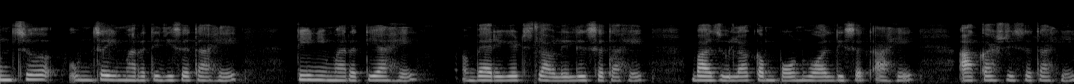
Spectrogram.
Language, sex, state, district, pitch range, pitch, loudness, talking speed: Marathi, female, Maharashtra, Pune, 185-195 Hz, 190 Hz, -31 LUFS, 115 wpm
